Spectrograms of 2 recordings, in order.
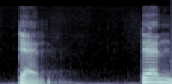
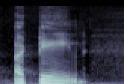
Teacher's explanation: टी में क्या होगा आपको एक पफ सुनाई देगा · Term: एस्पिरेटर साउंड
